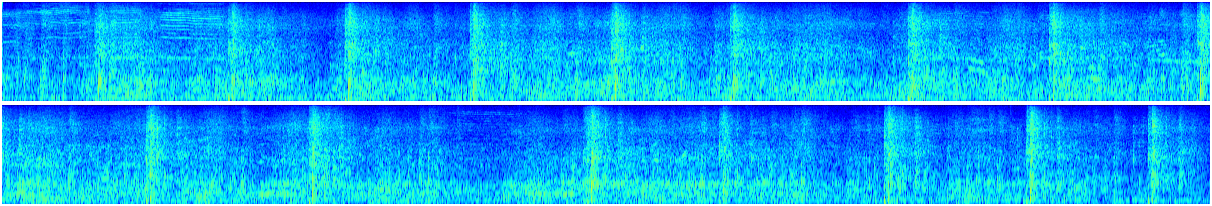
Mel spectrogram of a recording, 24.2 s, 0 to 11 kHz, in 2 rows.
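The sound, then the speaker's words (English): Supercar engines at a supercar display, including an Aston Martin V12, roar together in a loud, steady, dense rumble, punctuated by sharp cracks or pops roughly every second, with no clear pauses throughout. “Right then, without any further ado, let's hear all of the cars one last time.”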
